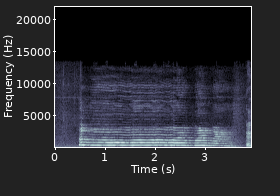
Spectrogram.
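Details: Dog at home with a plaintive drawn-out howl, like "I want my Mommy", starting after a short quiet, steady and rich in overtones for three seconds, then sagging downward before a brief sharp noise at the end.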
